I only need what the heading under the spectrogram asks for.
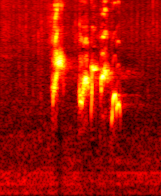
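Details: Cage-trained red-whiskered bulbul, conditioned as a decoy bird: a short, loud phrase of clear whistled notes, one rising chirp then three quick liquid notes falling at the end, against a quiet background.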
